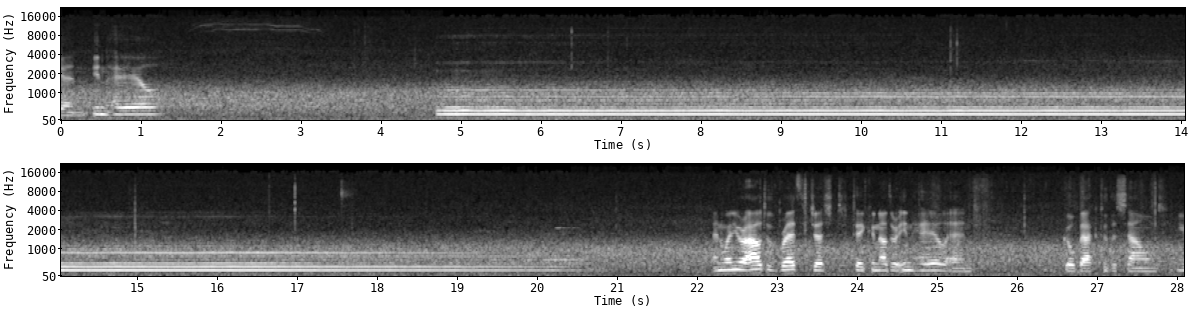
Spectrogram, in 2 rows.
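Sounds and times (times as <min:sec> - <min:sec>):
man holding a long ooh tone: 0:04.7 - 0:21.0.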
